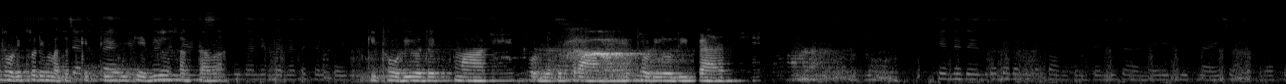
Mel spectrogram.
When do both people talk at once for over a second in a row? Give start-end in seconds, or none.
0.7-2.3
